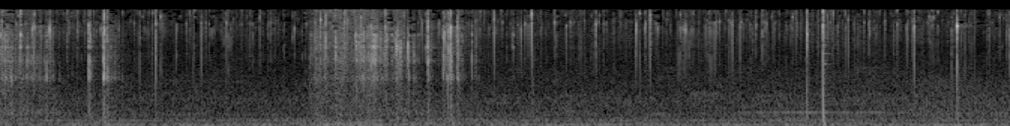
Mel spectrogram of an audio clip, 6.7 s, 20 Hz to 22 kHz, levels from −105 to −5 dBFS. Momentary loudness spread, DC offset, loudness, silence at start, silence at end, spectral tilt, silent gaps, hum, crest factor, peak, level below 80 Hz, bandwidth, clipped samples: 20 LU; under 0.1%; -39 LUFS; 0 s; 0 s; 1 dB/octave; none; none; 36 dB; -8 dBFS; -66 dBFS; 16.5 kHz; under 0.1%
